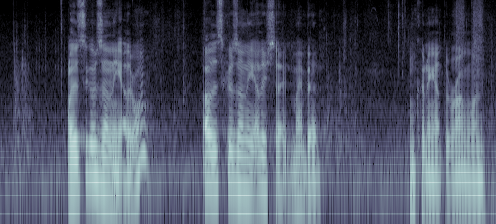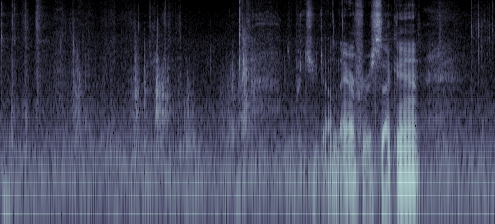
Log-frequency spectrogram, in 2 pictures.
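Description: Plastic film crinkles and rustles as it is handled.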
